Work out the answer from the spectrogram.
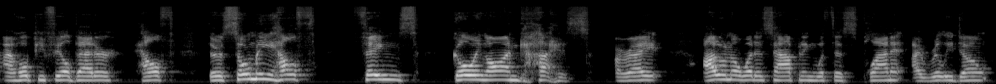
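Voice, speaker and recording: Hosting a crypto live trading stream, a man with a high, slightly bright voice talks loosely and chats straight to his viewers, calling them "guys" and "fam."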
